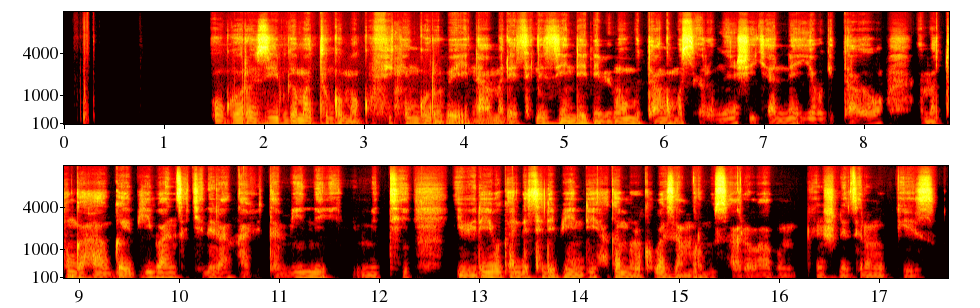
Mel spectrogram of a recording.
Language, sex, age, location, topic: Kinyarwanda, male, 25-35, Huye, agriculture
